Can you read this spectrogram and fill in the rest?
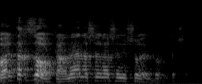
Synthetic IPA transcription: alt̪aχzo̞ʁt̪aːmealaʃeːlaʃeaniʃo̞e̞lbevakaʃa

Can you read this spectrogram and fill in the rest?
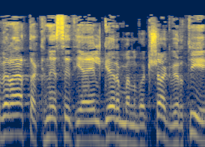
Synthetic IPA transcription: ʋʲɛɾaːt̪ɐknʲɛsʲet̪jaɛlʲɡʲɛɾmɐnʋɐkʃaɡʋʲɪɾt̪ʲiː

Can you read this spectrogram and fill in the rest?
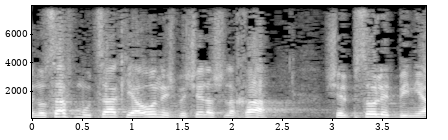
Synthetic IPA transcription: no̞safmut͡sakiao̞ne̞ʃbeʃelaʃlaχa | ʃe̞lpso̞le̞t̪̚binja

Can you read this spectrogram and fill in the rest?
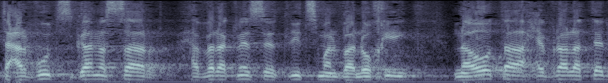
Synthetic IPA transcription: t̪ʕaɾvut̪zɡanasaɾħaveɾhakneset̪lit͡smanveanoχi | nao̞t̪haħevɾalat̪et

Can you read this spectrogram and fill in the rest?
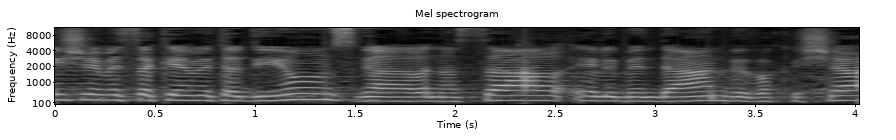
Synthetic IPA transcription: iʃeme̞sake̞met̪ad̪ijunsɡaʁnasaʁelibend̪anbe̞vakaʃa

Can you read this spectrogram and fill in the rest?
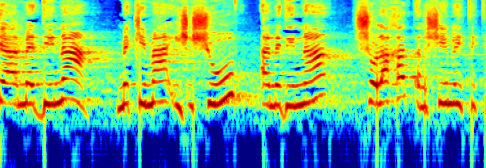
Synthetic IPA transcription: ʃeame̞dina | mekimaiiʃuv | hame̞dina | ʃolaχatanaʃimleitit

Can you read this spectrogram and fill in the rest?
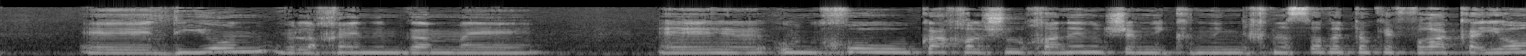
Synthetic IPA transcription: ed̪ijunve̞laχe̞nemɡame | unχukaχalʃulχanejnuʃeemniniχnaso̞tlet̪o̞ke̞fʁakajo̞

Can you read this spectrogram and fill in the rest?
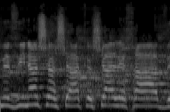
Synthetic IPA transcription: mevinaʃeaʃaakaʃaleχav

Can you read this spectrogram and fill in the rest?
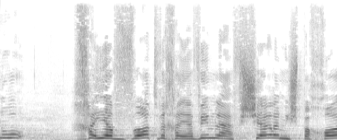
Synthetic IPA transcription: nu | χajavo̞tve̞χajavimleafʃe̞ʁlemiʃpaχo̞

